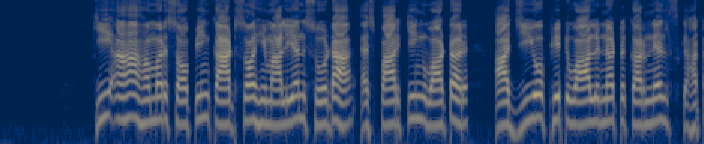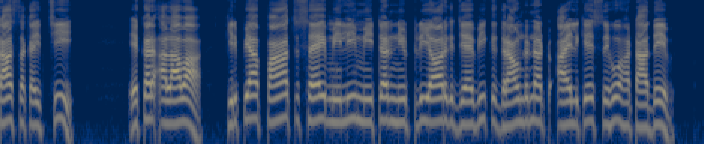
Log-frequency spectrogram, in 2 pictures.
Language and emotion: Maithili, neutral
